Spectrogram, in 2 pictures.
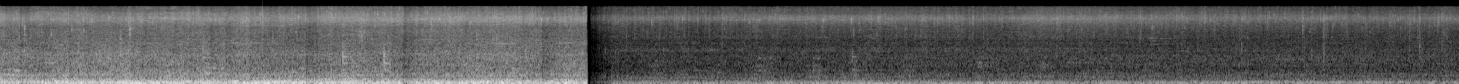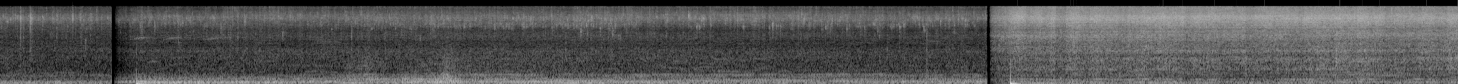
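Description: Onion rings sizzling in hot oil in a frying pan while a spatula stirs them. The sizzle drops suddenly to a quieter level about six seconds in, then comes back loud near the end, where potato sticks are frying and being stirred.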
